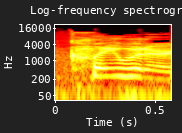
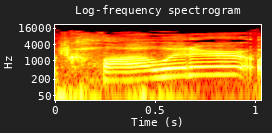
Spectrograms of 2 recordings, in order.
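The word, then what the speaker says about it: Clāwitter: It's saying Claywitter, because people go Clawitter or Claywater, and I'm like, not okay with that.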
